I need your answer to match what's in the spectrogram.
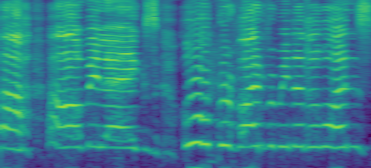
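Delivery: very high, loud Irish man character voice. Retelling a cartoon scene, voicing an Irishman hit by bumper cars: Irish man character voice. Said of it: "clearly an Irish descendant of Homer Simpson".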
